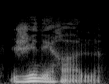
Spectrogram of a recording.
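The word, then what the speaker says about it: générale: But then phonetically it's quite interesting because you don't make any difference. You will get so général at the masculine form, and it will be exactly the same thing at the feminine form, général.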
